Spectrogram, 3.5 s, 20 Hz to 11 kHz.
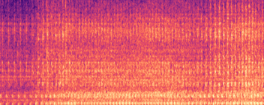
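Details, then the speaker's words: Royal Enfield 250 five-speed motorcycle, tested in first gear with throttle opened against the brake. The engine note swells and holds firm with no slipping or knocking: a normal pull under load. The gearbox problem appears to be a badly worn third gear. "Hear the engine pulling when I open the throttle and put the brake on, so first gear is working okay."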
